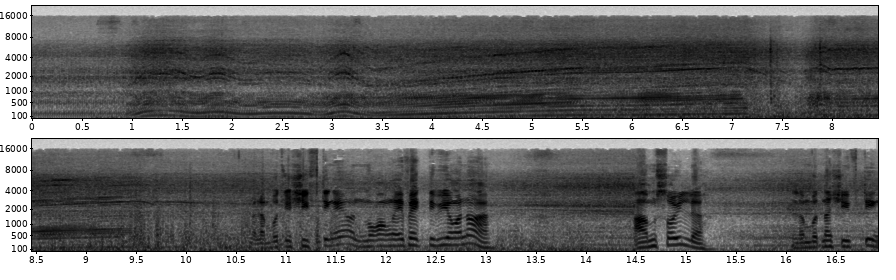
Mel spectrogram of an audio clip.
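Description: A motorcycle engine revs up and down, rising and falling in pitch as the bike rides along.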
